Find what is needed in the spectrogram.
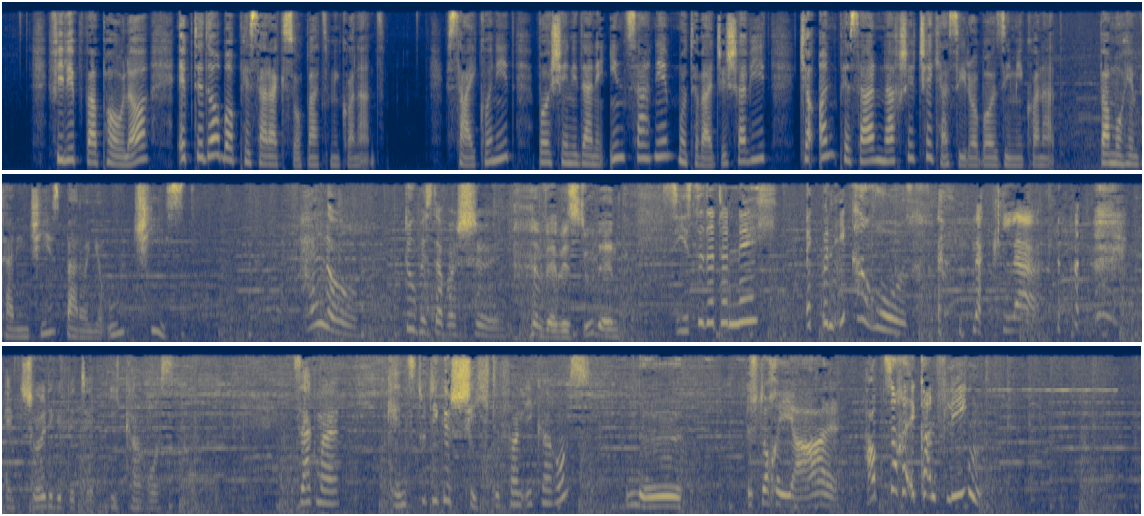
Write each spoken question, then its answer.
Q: سعی کنید با شنیدن این صحنه متوجه شوید که آن پسر نقش چه کسی را بازی می کند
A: این پسر نقش ایکاروس را بازی می کند که یکی از چهره های اساطیر یونانی است.

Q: و مهمترین چیز برای او چیست.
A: و این پسر نیز همچون ایکاروس، فلیگن یا پرواز کردن را مهمترین چیز می داند.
